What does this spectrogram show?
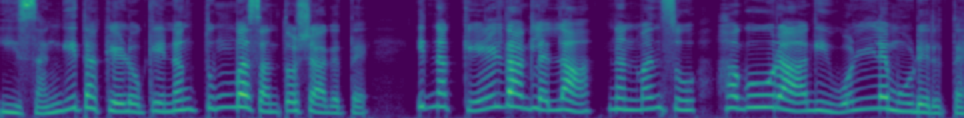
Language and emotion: Kannada, happy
